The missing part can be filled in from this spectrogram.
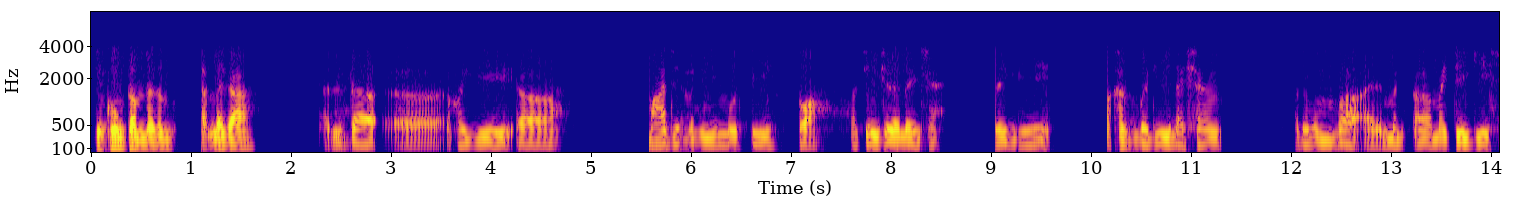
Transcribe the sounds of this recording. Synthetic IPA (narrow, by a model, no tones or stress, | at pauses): siŋkʰoŋtɐmnɐdumtʰɐt̚lɐɡa | ɐ̰dṵdɐ | ɐ̰kʰojɡi | mɐɦad͡ʒibɐdinimuɾtitwa̰hot͡ʃiŋsidɐlɐjse | daɡi | bɐkʰɐŋbɐɡilajsɐŋ | ɐ̰duɡumbɐ̰majtijɡi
